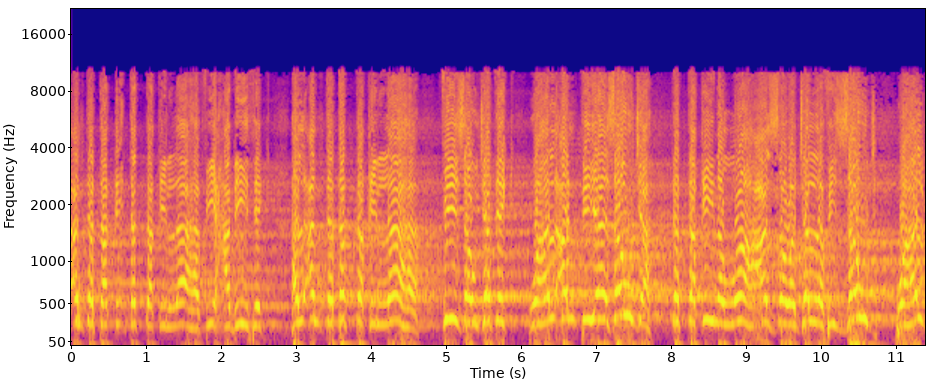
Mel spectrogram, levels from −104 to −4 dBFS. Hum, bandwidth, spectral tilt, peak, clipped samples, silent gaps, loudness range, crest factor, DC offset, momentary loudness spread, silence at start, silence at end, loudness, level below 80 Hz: none; 11 kHz; -2.5 dB/octave; 0 dBFS; 3%; none; 3 LU; 6 dB; under 0.1%; 6 LU; 0 s; 0 s; -7 LUFS; -34 dBFS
